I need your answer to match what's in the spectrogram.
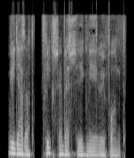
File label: Fixed Camera, voice male; Igo 8; HU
